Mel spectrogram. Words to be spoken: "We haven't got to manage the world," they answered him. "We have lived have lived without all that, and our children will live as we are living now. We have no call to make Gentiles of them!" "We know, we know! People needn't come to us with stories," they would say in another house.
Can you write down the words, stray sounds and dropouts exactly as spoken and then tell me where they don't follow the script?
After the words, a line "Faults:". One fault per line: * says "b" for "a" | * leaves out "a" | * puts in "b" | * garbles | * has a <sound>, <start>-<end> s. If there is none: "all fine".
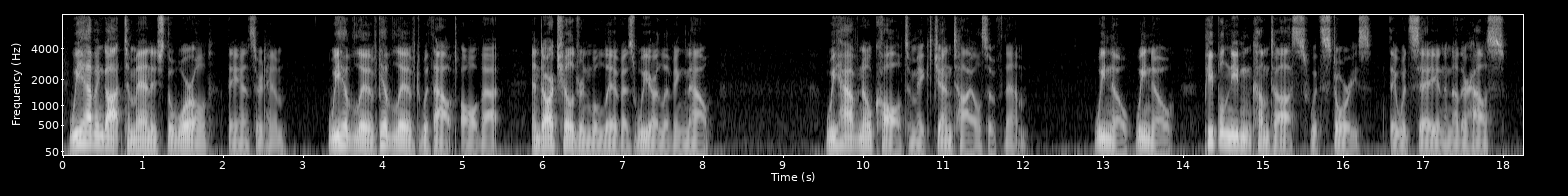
"We haven't got to manage the world," they answered him. "We have lived have lived without all that, and our children will live as we are living now. We have no call to make Gentiles of them!" "We know, we know! People needn't come to us with stories," they would say in another house.
Faults:
all fine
